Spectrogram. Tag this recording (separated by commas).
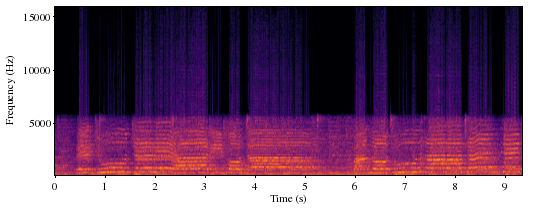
Music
